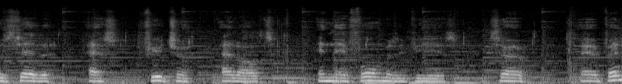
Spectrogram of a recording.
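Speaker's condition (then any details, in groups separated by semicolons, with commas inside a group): Motor neurone disease; voice audibly affected, breathing affected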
